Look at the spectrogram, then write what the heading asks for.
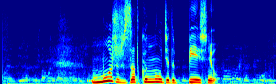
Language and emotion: Russian, angry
